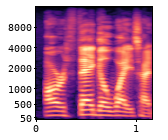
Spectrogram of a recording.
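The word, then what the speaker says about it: Arcega-Whiteside: told the pr the proper pronunciation is jj arthago whiteside it is spelled our sega uh i had a friend who had the last name his name was jose arsega uh but this apparently is arthega jj arthago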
